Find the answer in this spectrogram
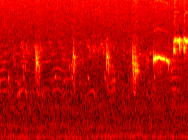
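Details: Australian reed warbler among reeds at dawn, Herdsman Lake, Perth, Western Australia: a few faint, spaced chirps build into a loud, clear whistled phrase at the end, over low steady background rumble.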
